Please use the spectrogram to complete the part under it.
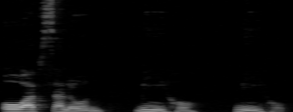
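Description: A woman's voice: on the low side, fairly even intonation, slow pace, gravelly, narrow, tinny audio, full character voice. A woman voicing an old king who mourns his son in a repeated, lamenting cry, read in a Bible storybook. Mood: grieving lament.

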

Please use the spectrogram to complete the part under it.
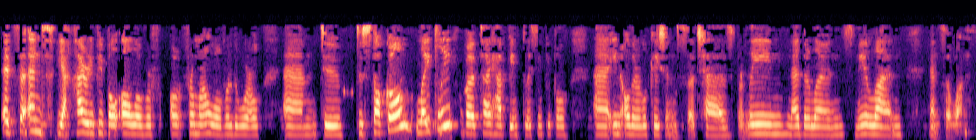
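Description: A woman's voice: mid-range voice, unhurried, slightly rough. Woman recruiter chatting. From Portugal. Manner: friendly, apologetic, many fillers. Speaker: guest, tech recruiter. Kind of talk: casual podcast chat. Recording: dull lo-fi sound.

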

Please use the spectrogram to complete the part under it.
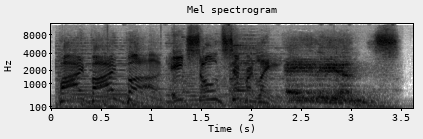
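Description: An actor voicing an excited, punchy announcer for an action-figure toy commercial, calling out the lines in a sales delivery. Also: high voice, slow, vocal fry, loud music behind the voice, heavily acted. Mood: excited, urgent.

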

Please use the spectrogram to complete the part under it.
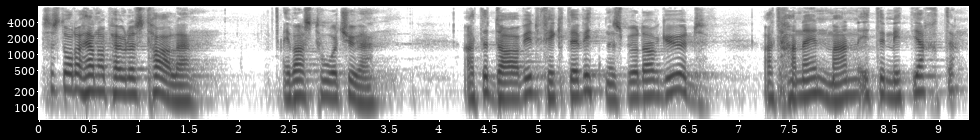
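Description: Earnest high-voiced male preacher. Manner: earnest, emphatic, slows for key phrases. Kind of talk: sermon. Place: church.

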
